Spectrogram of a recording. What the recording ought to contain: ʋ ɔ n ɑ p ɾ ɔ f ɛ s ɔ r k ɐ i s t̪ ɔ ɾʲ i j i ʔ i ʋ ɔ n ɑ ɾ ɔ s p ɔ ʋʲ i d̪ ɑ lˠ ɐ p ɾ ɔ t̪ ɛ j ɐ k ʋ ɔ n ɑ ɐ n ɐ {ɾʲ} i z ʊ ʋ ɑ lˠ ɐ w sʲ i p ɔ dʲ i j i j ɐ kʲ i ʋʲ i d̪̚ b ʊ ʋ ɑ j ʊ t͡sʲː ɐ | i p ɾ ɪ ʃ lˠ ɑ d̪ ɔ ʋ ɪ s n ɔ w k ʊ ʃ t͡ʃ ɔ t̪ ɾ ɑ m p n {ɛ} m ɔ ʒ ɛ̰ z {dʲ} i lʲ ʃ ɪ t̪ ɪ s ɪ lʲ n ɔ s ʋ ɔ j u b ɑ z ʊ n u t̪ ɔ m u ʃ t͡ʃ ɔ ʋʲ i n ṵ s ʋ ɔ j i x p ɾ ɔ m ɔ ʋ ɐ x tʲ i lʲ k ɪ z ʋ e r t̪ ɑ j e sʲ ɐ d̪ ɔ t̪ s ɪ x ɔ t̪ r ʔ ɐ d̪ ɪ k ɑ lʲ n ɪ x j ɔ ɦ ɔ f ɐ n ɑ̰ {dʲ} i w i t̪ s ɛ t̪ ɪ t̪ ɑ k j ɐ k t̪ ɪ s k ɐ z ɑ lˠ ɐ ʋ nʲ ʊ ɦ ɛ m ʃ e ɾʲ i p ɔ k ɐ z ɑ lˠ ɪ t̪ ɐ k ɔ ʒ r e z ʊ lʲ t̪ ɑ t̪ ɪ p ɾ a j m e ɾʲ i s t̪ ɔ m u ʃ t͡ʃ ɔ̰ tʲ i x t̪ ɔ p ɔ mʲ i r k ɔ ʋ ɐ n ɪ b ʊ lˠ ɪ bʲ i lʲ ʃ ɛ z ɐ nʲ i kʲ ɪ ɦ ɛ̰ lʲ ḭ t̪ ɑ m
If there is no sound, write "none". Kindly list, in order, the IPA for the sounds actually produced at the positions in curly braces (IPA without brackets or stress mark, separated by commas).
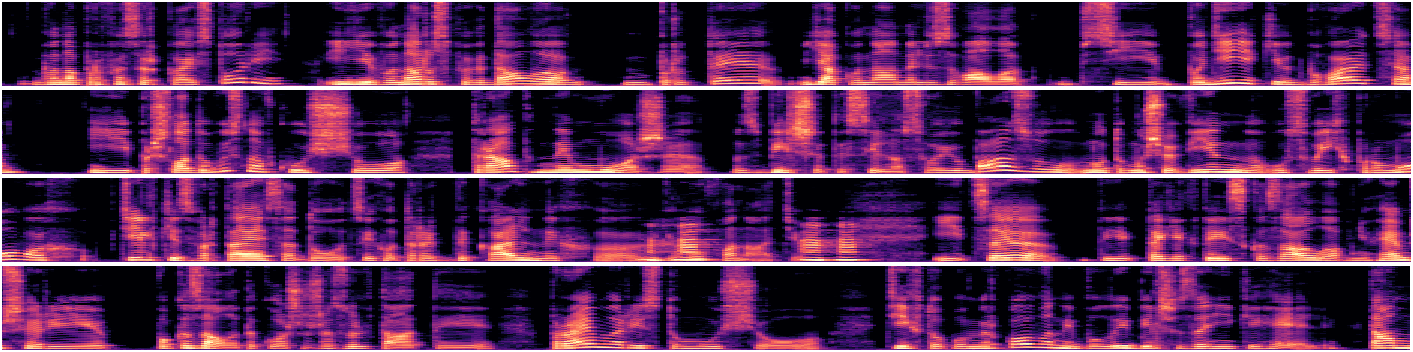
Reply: lʲ, ɛ, bʲ, tʲ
